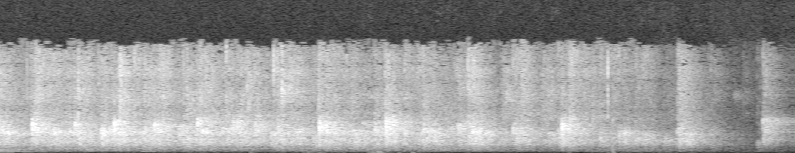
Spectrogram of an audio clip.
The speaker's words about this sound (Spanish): ¿Está contento o no está contento? Pues entonces, dele un aplauso a Dios porque usted está contento.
